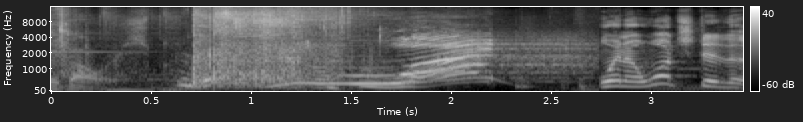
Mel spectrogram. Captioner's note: together spits drinks, yells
